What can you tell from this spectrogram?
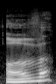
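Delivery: ov ending on a buzzing v; voiced ending demo. Shown as a demonstration. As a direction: say ov with the final v voiced. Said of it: "O accent circonflexe V".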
